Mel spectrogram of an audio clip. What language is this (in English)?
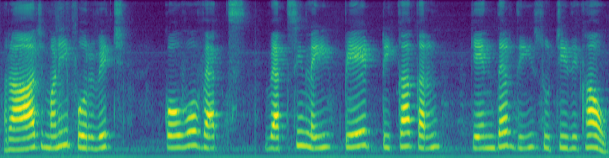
Punjabi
